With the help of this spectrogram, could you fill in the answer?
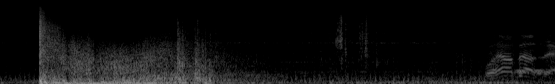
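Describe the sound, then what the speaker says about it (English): Loud shotgun blast followed by a grenade-style explosion with rumbling decay in the turn-based strategy game XCOM 2, Long War of the Chosen mod, then quieter ambient game sounds and brief chirps. "Shotgun plus grenades."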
